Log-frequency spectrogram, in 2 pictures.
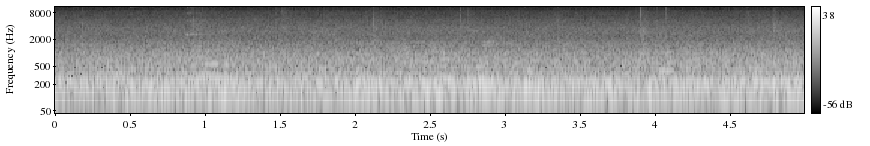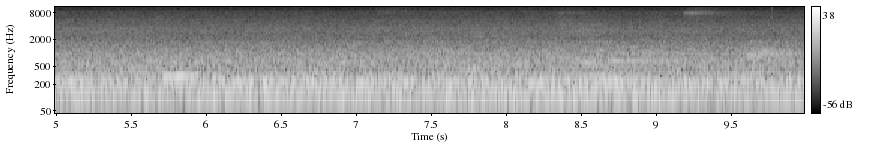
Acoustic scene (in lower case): subway station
